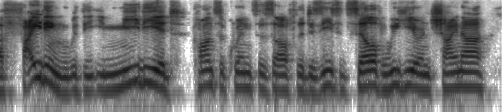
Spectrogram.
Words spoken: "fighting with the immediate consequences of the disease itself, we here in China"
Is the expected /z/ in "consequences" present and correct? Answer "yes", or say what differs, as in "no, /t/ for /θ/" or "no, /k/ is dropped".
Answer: yes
